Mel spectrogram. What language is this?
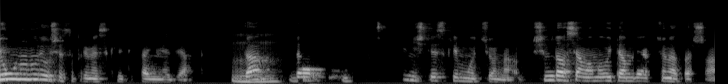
Romanian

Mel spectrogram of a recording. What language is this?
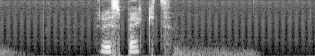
Swedish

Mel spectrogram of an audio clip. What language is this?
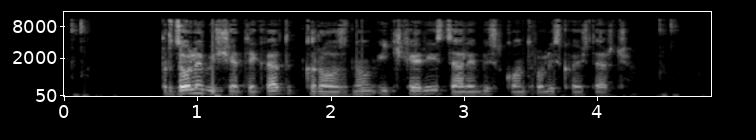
Georgian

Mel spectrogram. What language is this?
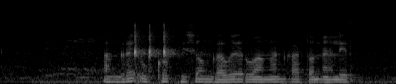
Javanese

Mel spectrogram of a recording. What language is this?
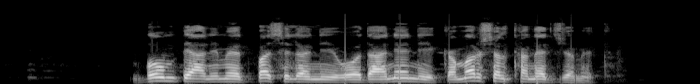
Gawar-Bati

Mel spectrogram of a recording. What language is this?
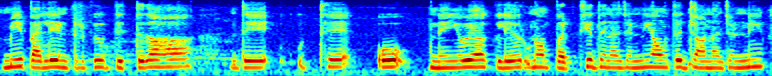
Dogri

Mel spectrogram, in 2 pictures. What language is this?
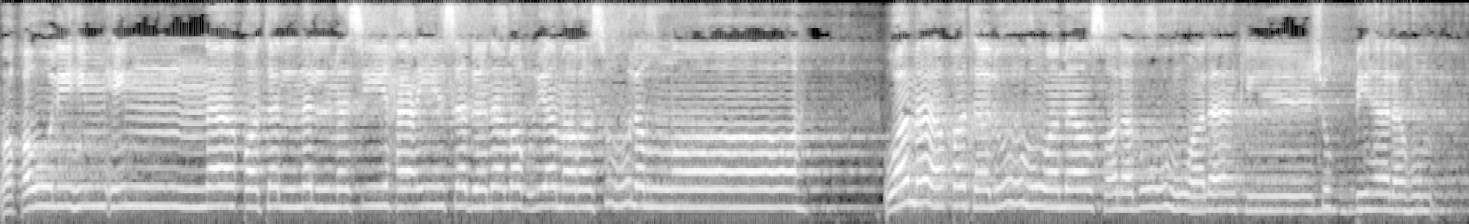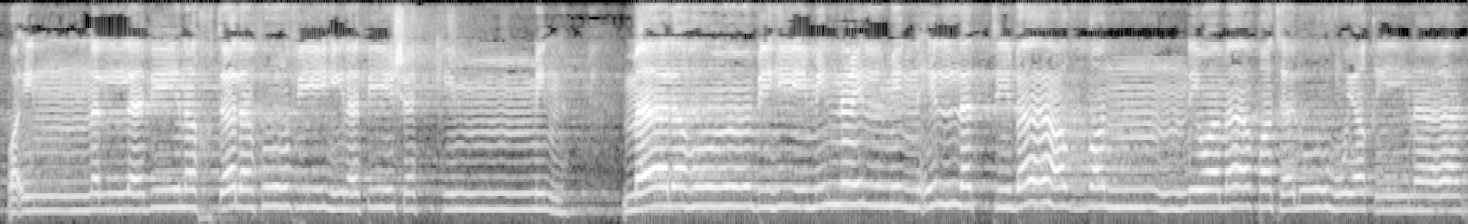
Arabic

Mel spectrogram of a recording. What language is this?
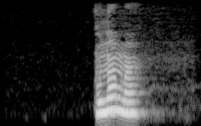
Turkish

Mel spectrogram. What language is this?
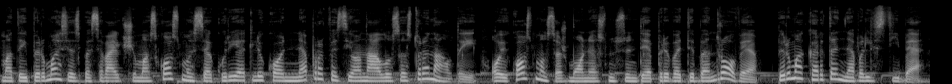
Lithuanian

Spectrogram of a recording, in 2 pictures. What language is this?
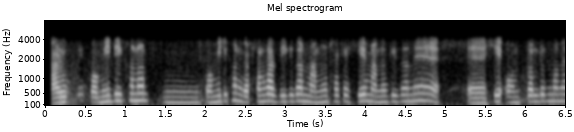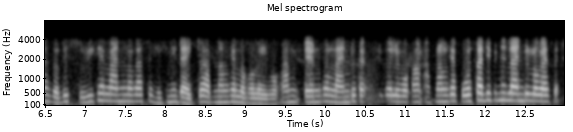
Assamese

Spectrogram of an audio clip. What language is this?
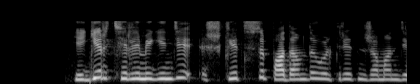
Kazakh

